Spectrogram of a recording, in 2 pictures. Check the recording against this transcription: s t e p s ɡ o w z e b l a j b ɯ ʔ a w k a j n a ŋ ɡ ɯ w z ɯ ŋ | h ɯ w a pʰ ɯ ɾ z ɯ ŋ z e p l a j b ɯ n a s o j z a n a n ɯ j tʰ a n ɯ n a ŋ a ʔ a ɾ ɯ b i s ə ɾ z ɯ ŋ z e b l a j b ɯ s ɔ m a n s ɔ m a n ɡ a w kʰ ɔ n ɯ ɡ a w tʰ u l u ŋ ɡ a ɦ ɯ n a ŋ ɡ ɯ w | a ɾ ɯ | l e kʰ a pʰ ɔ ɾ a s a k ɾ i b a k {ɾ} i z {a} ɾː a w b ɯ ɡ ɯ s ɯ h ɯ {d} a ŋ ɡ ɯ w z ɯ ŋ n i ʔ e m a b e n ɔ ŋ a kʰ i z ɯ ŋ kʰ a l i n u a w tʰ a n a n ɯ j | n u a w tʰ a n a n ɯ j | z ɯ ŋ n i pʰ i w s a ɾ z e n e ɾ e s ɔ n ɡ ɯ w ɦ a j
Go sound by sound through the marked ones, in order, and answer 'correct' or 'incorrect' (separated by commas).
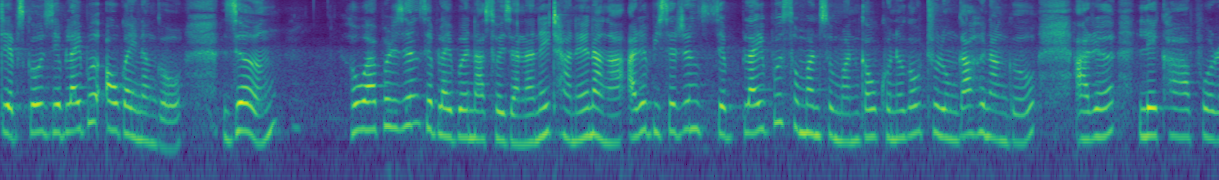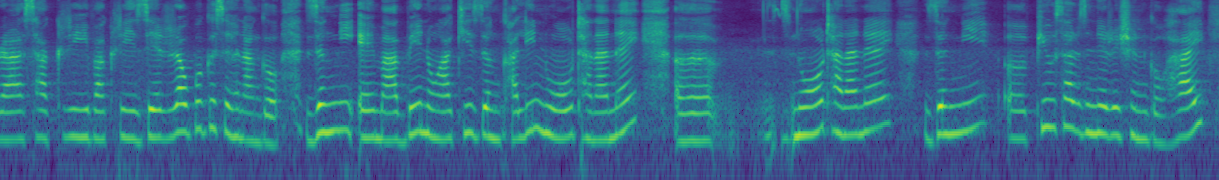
correct, incorrect, incorrect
